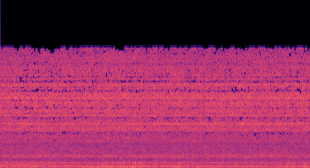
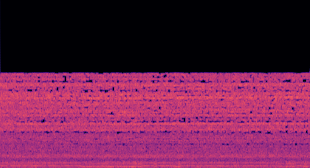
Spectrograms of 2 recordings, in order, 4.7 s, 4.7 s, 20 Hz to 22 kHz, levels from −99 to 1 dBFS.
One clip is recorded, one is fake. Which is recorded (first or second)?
second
